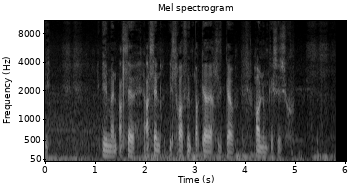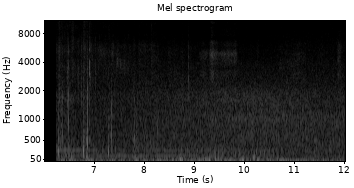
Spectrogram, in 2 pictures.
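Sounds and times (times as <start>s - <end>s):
footsteps on cobblestones: 6.2s - 9.0s.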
